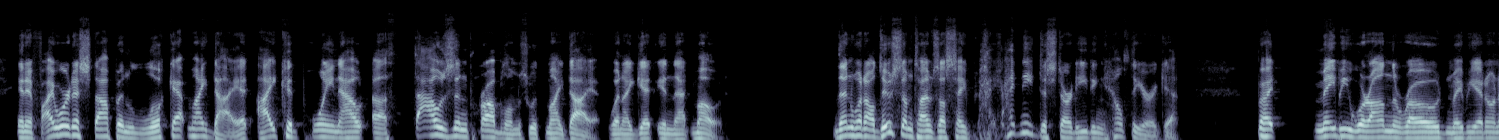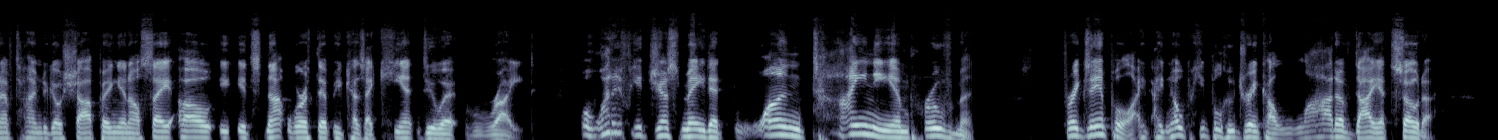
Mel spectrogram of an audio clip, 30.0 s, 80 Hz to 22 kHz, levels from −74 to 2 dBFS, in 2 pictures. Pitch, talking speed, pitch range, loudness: 140 Hz, 185 wpm, 125-165 Hz, -19 LUFS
